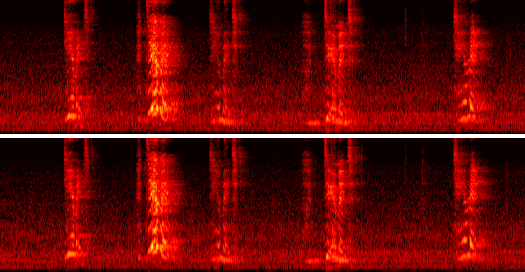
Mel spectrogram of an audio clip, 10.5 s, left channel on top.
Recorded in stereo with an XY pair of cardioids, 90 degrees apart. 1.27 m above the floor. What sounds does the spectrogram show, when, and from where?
1.3 s a shout: 5° right, 5 m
